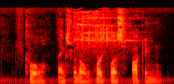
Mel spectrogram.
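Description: A game plays a bright jingle as a reward is awarded.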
